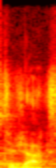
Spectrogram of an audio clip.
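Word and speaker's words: Tujague's: at two jocks and I'm super glad I looked up how to pronounce two jocks because I definitely would have pronounced that toosha guys to jocks apparently never would have read it that way probably invented at two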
